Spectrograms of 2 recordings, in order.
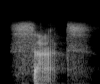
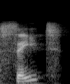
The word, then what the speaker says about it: sat: Next one here is sat. Right here instead of sate. Okay, that's a short A.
